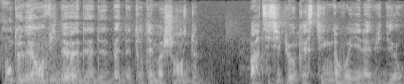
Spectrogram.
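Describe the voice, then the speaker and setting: Against noticeable background noise, a man talks at a fairly quick pace in a fairly low pitch with ordinary pitch variation. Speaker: singer. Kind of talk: interview. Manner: halting.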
